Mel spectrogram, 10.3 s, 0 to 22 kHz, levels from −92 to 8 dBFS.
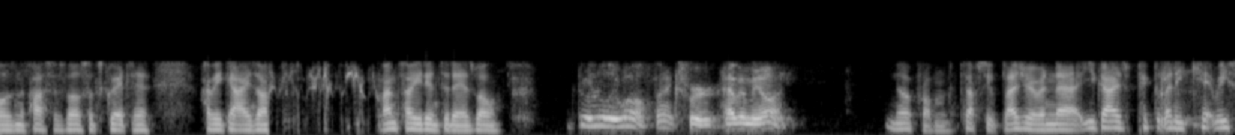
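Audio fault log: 2.24–3.21 s, codec payload misread: the AMR frames were packed octet-aligned but decoded as bandwidth-efficient, so every field landed in the wrong bits and the speech gives way to garbled, warbling noise that barely tracks it, in a narrowband sound with nothing above 4 kHz.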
